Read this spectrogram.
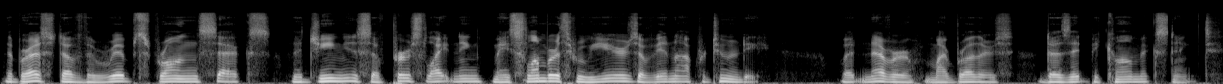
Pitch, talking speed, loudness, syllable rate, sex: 120 Hz, 130 wpm, -18 LUFS, 3.9 syllables/s, male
